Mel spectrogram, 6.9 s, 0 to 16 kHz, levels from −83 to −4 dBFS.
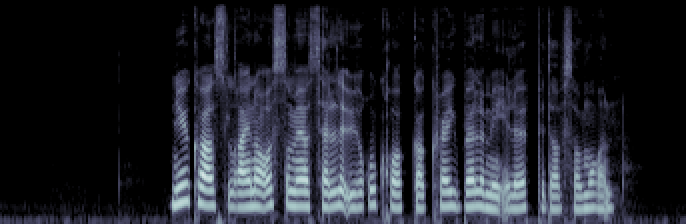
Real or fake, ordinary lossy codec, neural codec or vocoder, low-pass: real; none; none; 14.4 kHz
